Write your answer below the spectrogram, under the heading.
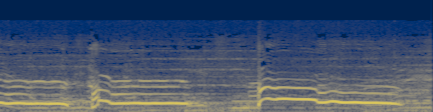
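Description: A dog howls loudly at music in two long, drawn-out phrases, each starting with a sharp upward yelp before the pitch holds and slowly slides down, with no talking.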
